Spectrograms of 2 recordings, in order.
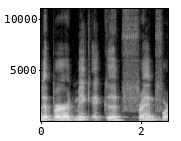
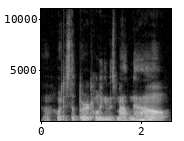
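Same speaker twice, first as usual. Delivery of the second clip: plain reading voice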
